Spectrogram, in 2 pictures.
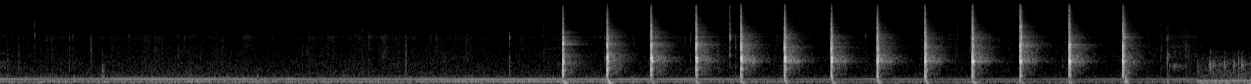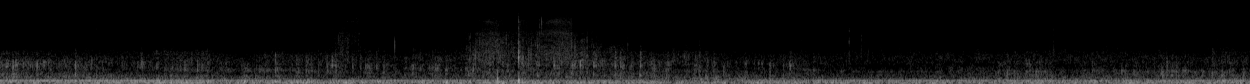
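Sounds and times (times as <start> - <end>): wood chopping knocks: 5.6 - 11.8.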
